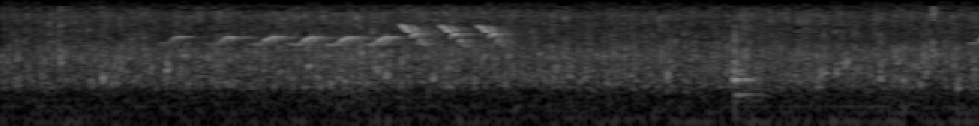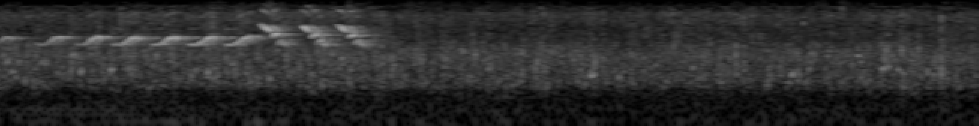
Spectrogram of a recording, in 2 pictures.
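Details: Two phrases of the tui tui song style from a double-collared seedeater, each a rapid chain of short chips ending in higher, bright notes, about four seconds apart, with constant waterfall roar and a single click between them.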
